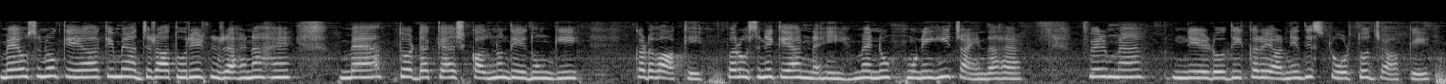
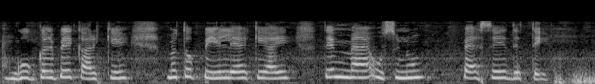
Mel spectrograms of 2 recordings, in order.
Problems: none marked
